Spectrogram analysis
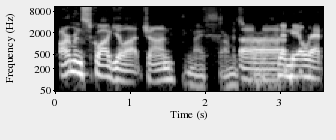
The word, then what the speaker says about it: Armansquagulat: of today's uh uh Adventure the word is pronounced Arman sagot John nice Arman nail that every single time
